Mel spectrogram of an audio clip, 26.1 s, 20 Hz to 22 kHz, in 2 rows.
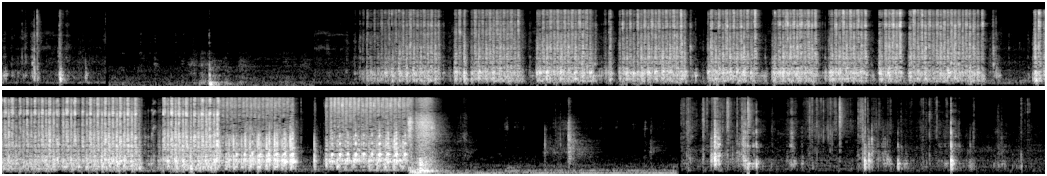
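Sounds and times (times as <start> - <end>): hacksaw cutting plastic pipe: 14.2 - 18.3.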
